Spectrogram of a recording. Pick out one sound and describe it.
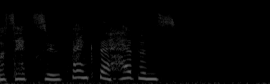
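A young woman speaks calmly and close.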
